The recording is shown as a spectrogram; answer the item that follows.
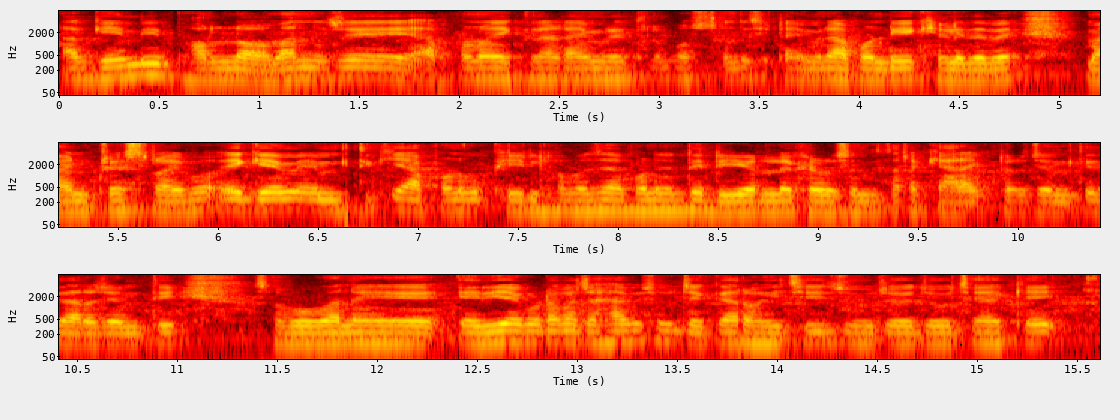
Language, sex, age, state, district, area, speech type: Odia, male, 30-45, Odisha, Kendujhar, urban, spontaneous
